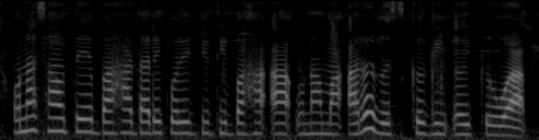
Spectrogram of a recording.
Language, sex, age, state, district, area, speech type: Santali, female, 18-30, West Bengal, Birbhum, rural, spontaneous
